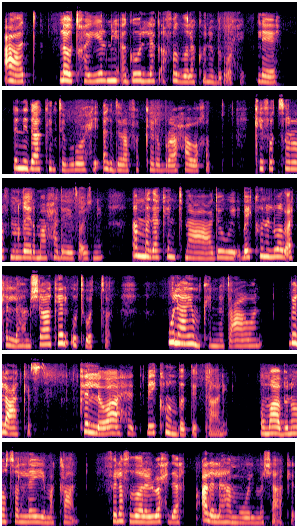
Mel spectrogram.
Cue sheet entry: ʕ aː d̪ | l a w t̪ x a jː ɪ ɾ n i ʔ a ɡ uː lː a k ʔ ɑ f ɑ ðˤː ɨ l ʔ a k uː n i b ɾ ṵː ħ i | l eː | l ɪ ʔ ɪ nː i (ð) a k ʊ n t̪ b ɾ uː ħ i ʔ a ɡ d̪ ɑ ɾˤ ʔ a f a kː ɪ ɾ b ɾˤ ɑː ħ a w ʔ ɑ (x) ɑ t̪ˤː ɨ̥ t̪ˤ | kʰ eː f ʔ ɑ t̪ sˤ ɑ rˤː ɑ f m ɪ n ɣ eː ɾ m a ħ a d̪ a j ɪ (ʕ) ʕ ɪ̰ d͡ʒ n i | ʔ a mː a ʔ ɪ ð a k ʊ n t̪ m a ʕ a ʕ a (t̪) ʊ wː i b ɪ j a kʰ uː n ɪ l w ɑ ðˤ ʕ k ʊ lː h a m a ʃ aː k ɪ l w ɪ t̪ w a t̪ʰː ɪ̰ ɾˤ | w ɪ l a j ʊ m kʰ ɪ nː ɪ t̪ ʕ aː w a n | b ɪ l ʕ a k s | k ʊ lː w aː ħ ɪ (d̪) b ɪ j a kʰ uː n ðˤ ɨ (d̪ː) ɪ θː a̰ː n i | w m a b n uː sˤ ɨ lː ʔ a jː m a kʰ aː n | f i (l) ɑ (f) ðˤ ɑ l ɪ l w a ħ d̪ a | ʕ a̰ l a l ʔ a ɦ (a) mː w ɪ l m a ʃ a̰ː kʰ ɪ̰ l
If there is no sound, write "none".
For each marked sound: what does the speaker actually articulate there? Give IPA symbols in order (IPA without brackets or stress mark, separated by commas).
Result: ð, x, z, d̪, d̪, d̪ː, l, f, a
